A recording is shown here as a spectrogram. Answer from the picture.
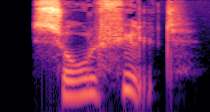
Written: solfyldt

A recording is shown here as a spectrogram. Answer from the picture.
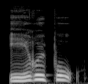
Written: ærøbo

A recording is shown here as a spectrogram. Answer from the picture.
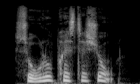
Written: solopræstation

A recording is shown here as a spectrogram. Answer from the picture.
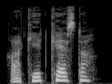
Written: raketkaster

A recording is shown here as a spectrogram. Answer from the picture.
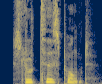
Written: sluttidspunkt

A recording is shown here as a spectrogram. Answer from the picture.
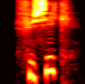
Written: fysik

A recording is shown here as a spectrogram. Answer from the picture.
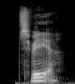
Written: tvær

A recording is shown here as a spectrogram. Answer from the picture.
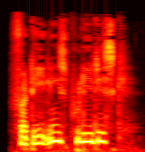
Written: fordelingspolitisk

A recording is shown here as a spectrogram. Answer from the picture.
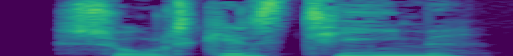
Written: solskinstime

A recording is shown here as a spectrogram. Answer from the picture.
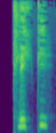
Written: pligtig

